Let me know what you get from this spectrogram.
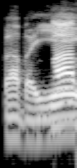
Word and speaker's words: Baba Yaga: Baba Yaga. – Baba Yaga. Cut Man G live not baby. – In the studio. – Levi, it's not baby. – Yep, Baba.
